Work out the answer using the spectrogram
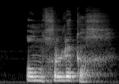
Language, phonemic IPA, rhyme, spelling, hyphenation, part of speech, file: Dutch, /ˌɔn.ɣəˈlʏ.kəx/, -ʏkəx, ongelukkig, on‧ge‧luk‧kig, adjective, Nl-ongelukkig.ogg
- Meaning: 1. unfortunate 2. unhappy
